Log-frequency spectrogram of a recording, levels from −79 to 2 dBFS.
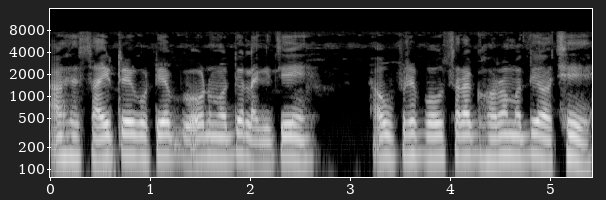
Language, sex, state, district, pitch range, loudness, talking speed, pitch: Odia, male, Odisha, Malkangiri, 135-145 Hz, -17 LUFS, 155 wpm, 140 Hz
